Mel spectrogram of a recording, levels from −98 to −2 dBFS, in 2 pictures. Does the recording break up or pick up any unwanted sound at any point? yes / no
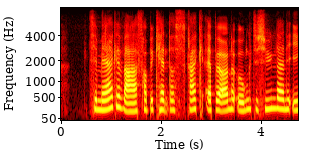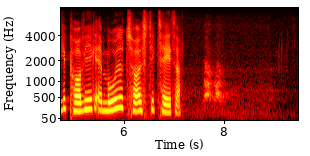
yes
